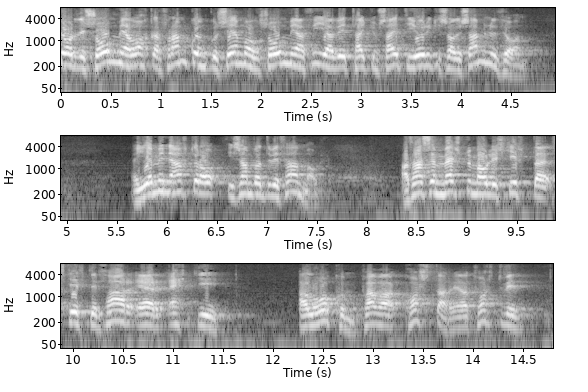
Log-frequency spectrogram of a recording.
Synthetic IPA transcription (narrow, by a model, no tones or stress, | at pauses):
owɾðɪsoːwmɪaðɔhkaɾ̥fɾamkowŋkʏ̥sɛːmawsoːwmɪavθiaðvɪðt̪ʰaːjcʏmsaːjt̪ɪiœɥɾɪcɪsaːwðɪsaːmɪnːʏθjo̰wða̰n | ɛnjɛɣmɪnːɪaft̪ʏɾawisampant̪ɪvɪðθaðma̰ːwl̥ | a̰ðθasɛmːɛst̪ʏmaːwlɪscɪft̪ascɪft̪ɪɾ̥θaɾɛɾɛhcɪ | alɔːkʏmkʰvaːðakʰɔst̪aɾɛðat̪ʰɔr̥t̪vɪð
